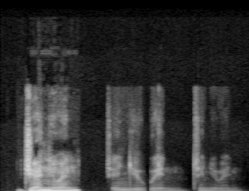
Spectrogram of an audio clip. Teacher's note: All I'm hearing is Jen, and then you're saying you in. I think you're missing out the W sound. It's only very subtle.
